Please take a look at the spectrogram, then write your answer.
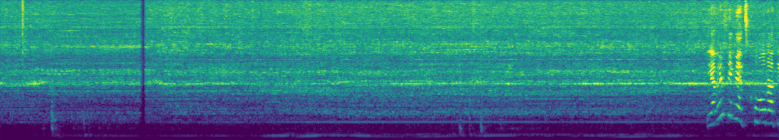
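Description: A hair dryer runs steadily, drying a craft project, a tablet stand, as a continuous airy whir that holds at one level throughout and grows a little rougher near the end.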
